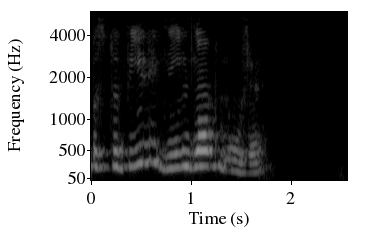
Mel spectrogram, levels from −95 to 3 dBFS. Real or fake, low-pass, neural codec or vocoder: fake; 5.4 kHz; codec, 16 kHz, 4.8 kbps, FACodec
